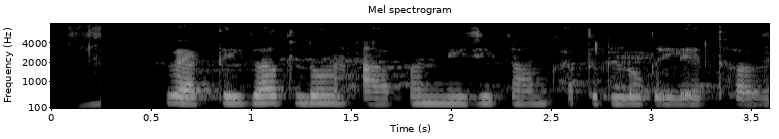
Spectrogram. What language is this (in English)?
Bhojpuri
